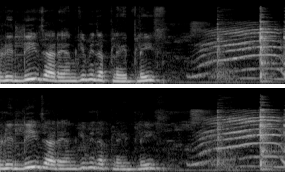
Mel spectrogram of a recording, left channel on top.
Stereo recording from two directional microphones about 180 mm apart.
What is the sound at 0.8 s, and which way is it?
Speech, 50° left (ahead or behind).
